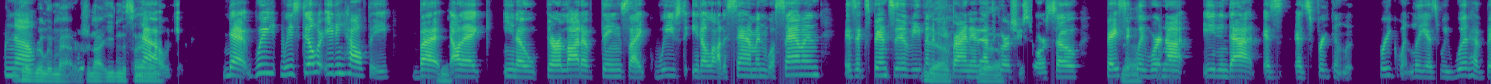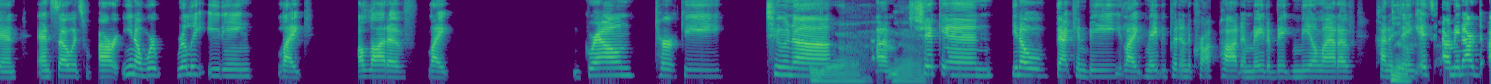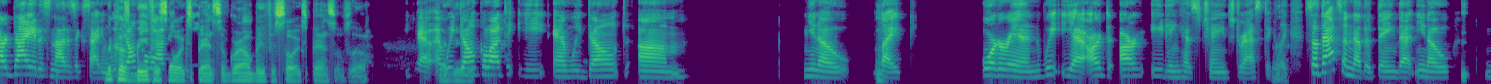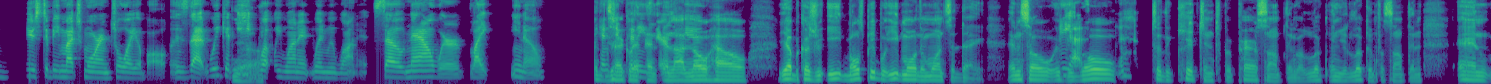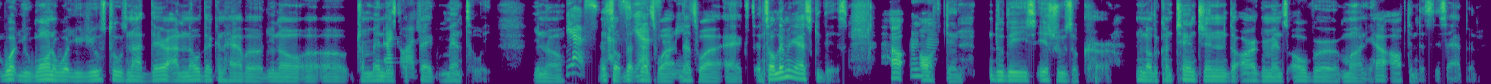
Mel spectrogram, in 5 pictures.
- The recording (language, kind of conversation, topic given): English, advice, How can I improve communication with my partner?
- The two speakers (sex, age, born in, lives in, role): female, 60-64, France, United States, user; male, 50-54, United States, United States, advisor
- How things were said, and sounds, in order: "frequentl" said as "frekentl"; tapping; other background noise; chuckle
